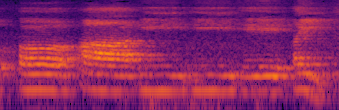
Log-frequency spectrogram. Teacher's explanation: जिनको बोलते समय हमारा मुख वृत्त की तरह गोल नहीं होता है, उन्हें कहेंगे अवृत्ताकार स्वर। तो अ आ ई ए ऐ, तो ये हमारे अवृत्ताकार स्वर है, पहचान लेंगे।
